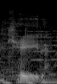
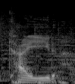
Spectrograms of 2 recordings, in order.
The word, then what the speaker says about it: Kaid: Further down, we have Kaid, which I was pronouncing wrong the whole entire time. I was calling the guy Cade. My bad, Kaid.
